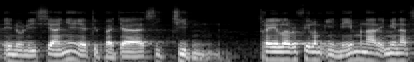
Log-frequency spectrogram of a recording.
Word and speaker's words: Sijjin: films yang identik dengan film horor bermutu yaitu si Jin yang yang diangkat dari film Turki yang dirilis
